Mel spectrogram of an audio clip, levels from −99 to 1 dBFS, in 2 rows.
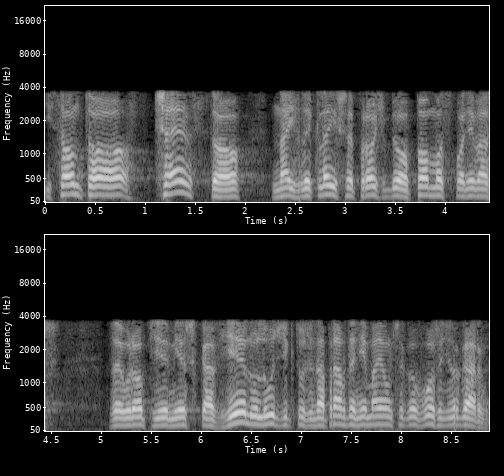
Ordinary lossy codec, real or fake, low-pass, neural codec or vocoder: none; real; 3.6 kHz; none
